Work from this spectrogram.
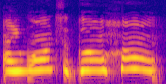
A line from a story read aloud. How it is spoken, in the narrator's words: Dorothy cries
